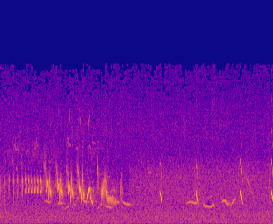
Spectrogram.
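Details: Common chaffinch in the Montes de León, Spain, during March: a quick series of clipped notes accelerating into louder slurred chirps, then spaced single sharp tweets and short whistled slurs over faint rural background.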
